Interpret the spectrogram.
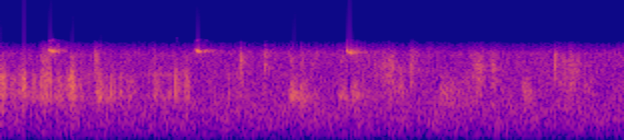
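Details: A male superb lyrebird behind bushes, performing a mimicry repertoire, gives a quiet, busy run of chattering clicks and rattles, broken by three brief high whistled notes about every one and a half seconds.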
